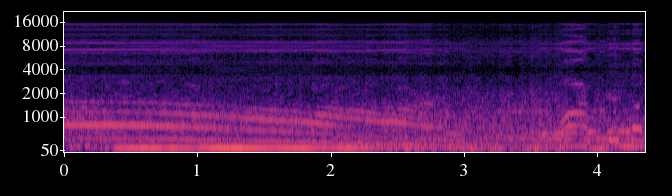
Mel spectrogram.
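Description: Hockey arena goal horn sounding for about two seconds to mark a goal, under a long drawn-out shout that slowly falls in pitch.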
